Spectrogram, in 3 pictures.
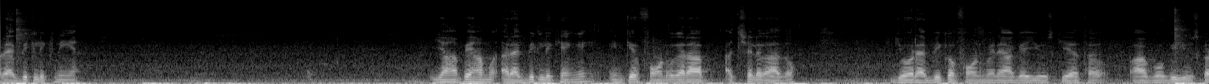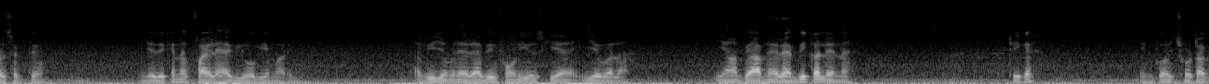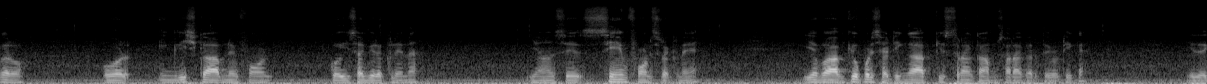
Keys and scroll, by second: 20.1 i, 21.8 v, 30.1 i, 31.6 typing.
